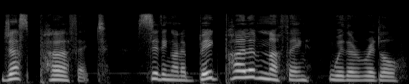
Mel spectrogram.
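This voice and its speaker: An actress playing a determined, assertive young heroine in a game cutscene. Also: female voice, mid-range voice, lively intonation, normal speed, a little mellow, no echo, lightly acted. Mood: impatient. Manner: direct, assertive. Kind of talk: scripted game cutscene acting.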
